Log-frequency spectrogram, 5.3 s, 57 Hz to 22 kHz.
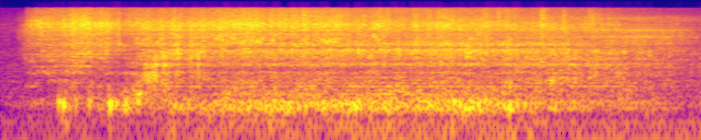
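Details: Sloan sensor-operated flushometer, pressure checked with EBV-375-A cap gauge after adjusting the control stop: strong rush of water builds quickly, holds a few seconds, tapers evenly; normal, full flush.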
